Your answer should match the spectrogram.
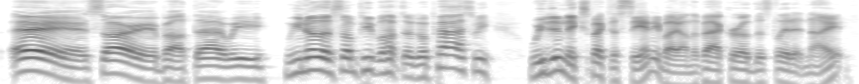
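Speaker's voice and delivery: lightly voiced caravan man calling out; apologetic horseman. Gentleman on the horse greets the travelers, lightly voiced apology.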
